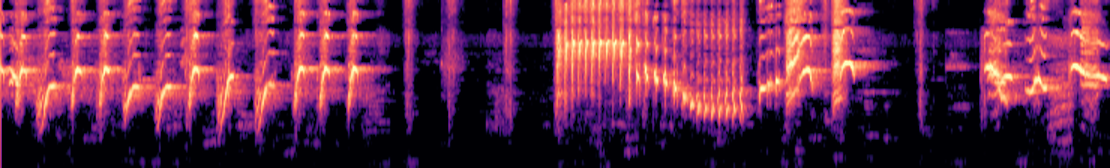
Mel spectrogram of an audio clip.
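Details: Greater green leafbird, a recording for encouraging birds that have not yet sung: a series of downslurred whistles, a pause, then a buzzy rapid trill sliding down in pitch, followed by varied whistled phrases.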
